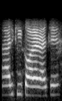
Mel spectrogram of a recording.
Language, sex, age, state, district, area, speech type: Bengali, female, 18-30, West Bengal, Dakshin Dinajpur, urban, conversation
